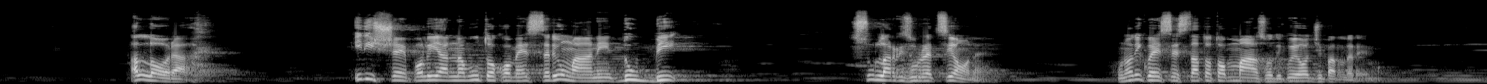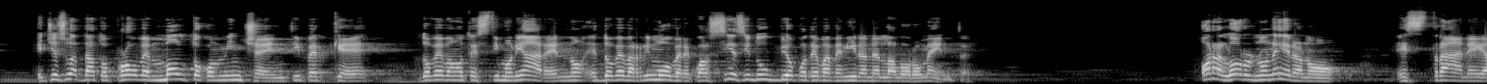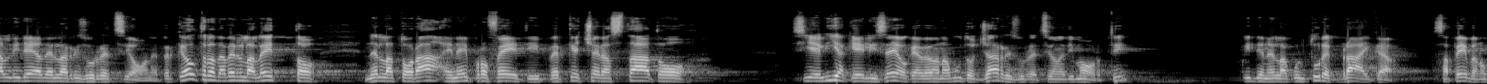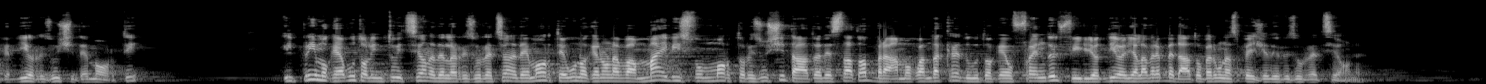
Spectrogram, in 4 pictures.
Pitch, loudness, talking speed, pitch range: 160 Hz, -16 LUFS, 125 wpm, 140-185 Hz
